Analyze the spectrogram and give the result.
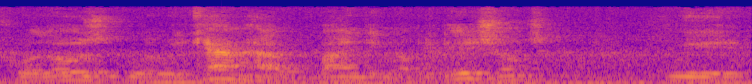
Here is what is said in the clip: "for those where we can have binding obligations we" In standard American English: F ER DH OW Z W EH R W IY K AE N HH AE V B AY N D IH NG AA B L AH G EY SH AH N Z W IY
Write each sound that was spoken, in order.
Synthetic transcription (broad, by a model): F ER DH OW Z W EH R W IY K AE N HH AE V B AY N D IH NG AA B L AH G EY SH AH N Z W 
